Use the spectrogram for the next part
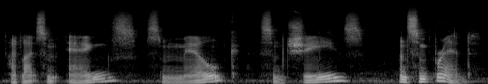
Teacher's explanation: So each item on the list is spoken with a rising intonation, eggs, milk, cheese, but then we would use a falling intonation, a downward intonation, which I'll talk more about in a moment, on bread to indicate that we've finished.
